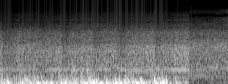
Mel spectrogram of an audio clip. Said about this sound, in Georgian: ეს არის ახალი ვენტილატორი მეორე, რომელიც ასე საოცრად ატრიალებს თავის თავს.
